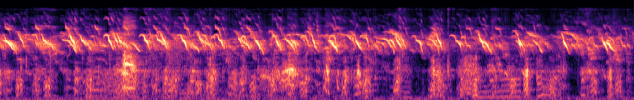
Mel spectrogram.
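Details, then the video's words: Chickens being fed on a farm peep in a busy, overlapping chorus of high falling notes, mixed with pecking knocks and wing or feeding noise. "Feeding chicken in my farm"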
